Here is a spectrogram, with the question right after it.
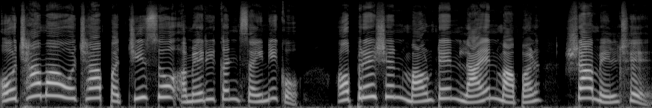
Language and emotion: Gujarati, neutral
